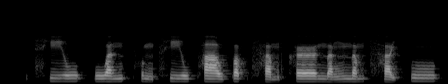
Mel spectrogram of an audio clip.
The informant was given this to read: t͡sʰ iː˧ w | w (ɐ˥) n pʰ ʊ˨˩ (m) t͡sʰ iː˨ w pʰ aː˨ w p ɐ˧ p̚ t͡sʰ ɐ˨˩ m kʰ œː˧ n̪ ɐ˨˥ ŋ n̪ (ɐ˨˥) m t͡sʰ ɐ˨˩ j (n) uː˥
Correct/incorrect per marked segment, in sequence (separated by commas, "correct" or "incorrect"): incorrect, incorrect, incorrect, incorrect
